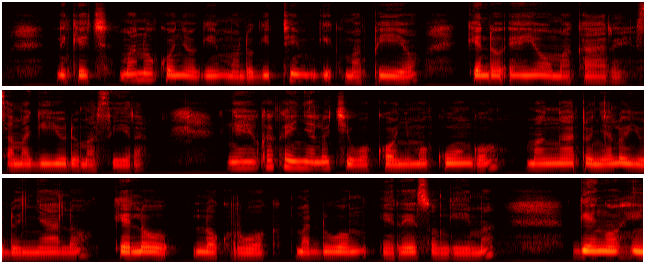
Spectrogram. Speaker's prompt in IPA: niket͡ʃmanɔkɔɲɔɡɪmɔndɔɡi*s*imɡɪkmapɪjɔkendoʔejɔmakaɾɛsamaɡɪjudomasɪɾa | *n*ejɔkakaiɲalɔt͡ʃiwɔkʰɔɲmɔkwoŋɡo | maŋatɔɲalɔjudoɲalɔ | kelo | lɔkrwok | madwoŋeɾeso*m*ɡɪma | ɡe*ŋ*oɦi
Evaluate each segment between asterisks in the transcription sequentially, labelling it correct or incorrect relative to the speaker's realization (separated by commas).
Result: incorrect, incorrect, incorrect, correct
